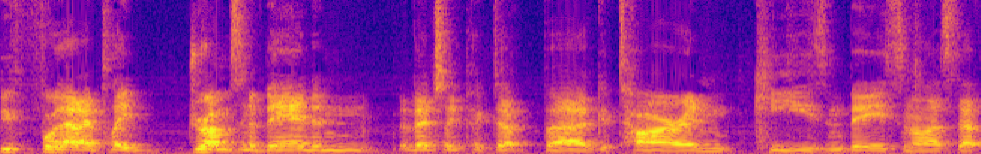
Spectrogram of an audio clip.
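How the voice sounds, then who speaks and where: A man with a Canadian accent talks at a moderate pace in a fairly low, monotone voice. His tone is bright and sharp, and the room echo is audible. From Ottawa, Canada. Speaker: rapper and music producer. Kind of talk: interview talk. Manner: halting with repeated syllables.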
